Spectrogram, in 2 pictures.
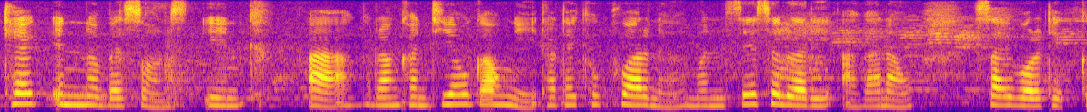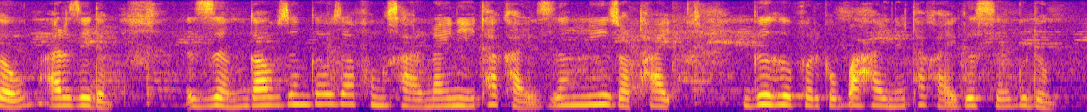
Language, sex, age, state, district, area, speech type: Bodo, female, 18-30, Assam, Kokrajhar, rural, read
